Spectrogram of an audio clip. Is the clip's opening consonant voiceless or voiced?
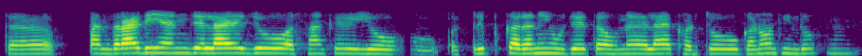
voiceless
